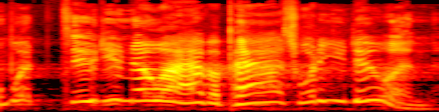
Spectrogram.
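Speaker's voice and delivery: high, startled protest that fades to a hush; a touch of panic from the tempted friend; lightly voiced pleading friend; alarmed recovering alcoholic. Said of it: "And you go".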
